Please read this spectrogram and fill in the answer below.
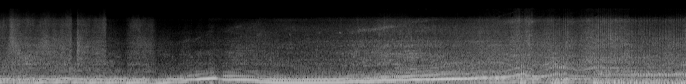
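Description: An off-road SUV's engine revving hard on a sand-dune climb. The revs waver quickly up and down, rise and drop sharply about four seconds in, then climb long and steadily and hold high near the end.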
